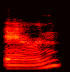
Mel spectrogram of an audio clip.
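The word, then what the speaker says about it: Baern: um as i was saying my name is baron that's b b-a-e-r-n silver hammer i will give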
